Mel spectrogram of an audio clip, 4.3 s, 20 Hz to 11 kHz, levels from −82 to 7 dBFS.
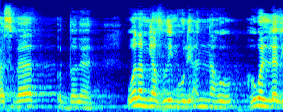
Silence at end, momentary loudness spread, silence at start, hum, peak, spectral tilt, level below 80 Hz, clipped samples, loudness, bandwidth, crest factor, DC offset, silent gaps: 0 s; 15 LU; 0 s; none; -6 dBFS; -2 dB/octave; -64 dBFS; under 0.1%; -24 LUFS; 10 kHz; 20 dB; under 0.1%; none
